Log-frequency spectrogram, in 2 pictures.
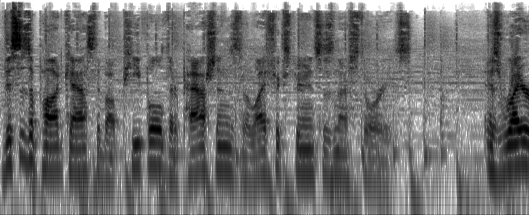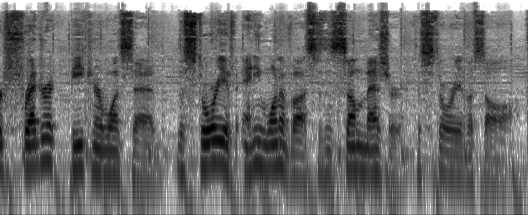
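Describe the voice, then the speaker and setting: Music plays behind a man with a medium pitch and lively intonation. He talks at a fairly quick pace. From North Dakota. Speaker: podcast host. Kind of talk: podcast intro read.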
